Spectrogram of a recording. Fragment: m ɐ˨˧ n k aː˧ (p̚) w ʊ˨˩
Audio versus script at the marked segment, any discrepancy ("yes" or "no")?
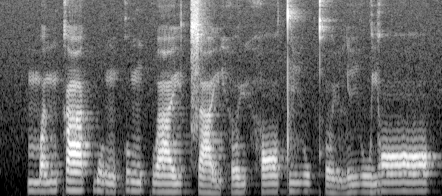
yes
